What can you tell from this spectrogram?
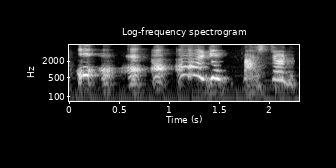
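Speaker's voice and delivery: high-pitched monkey whooping breaking into an insult; angry monkey. Acted. Game master voicing the caught monkey, very angry. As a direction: squawk it like a furious little monkey. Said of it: "he's very angry".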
